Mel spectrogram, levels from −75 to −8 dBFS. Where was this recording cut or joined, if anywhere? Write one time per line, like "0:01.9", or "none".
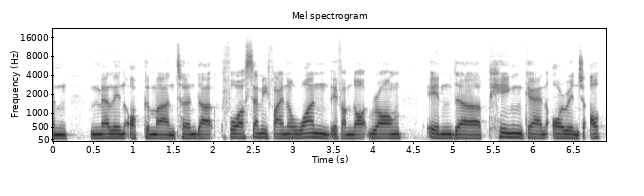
none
